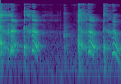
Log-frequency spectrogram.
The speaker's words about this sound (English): That's a little cough.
